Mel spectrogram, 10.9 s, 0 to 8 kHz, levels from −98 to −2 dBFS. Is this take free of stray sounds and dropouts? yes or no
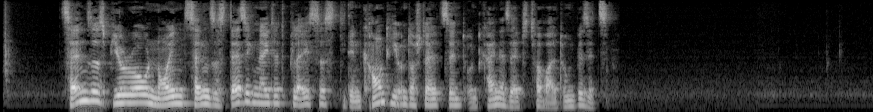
yes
